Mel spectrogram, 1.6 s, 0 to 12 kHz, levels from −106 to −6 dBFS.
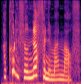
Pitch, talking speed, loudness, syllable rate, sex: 240 Hz, 260 wpm, -18 LUFS, 5.4 syllables/s, female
